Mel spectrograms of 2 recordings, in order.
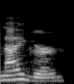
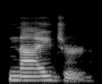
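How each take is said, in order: First: The g is pronounced as a hard g. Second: The g is pronounced as a j sound. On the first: The speaker calls it wrong. "some people mispronounce this as Niger or Niger because this is letter G" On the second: The speaker calls it right. "Without knowing, it's Niger"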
